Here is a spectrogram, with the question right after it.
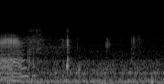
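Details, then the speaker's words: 5-week-old infant baby-talking, then a brief coo followed by small, sharp, rapid-fire hiccup sounds in close succession: infant hiccups. "are rapid fire hiccups [Laughter] I oh we got raspberries too you got the [Music] hiccup"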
